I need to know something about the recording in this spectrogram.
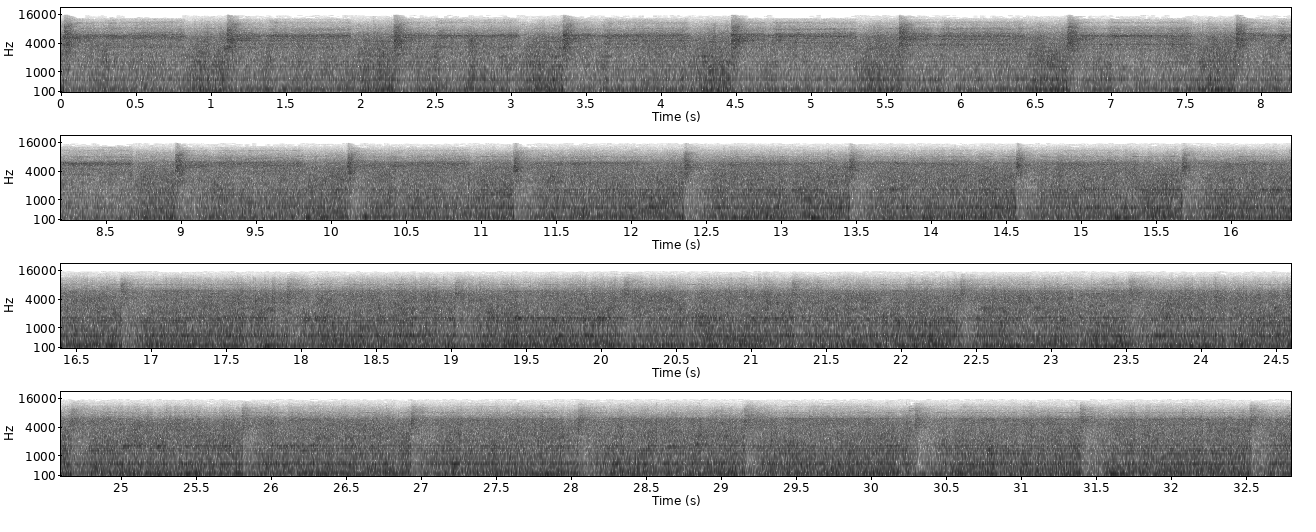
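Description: Single-colour printer with rotary die cutter for corrugated board running: a steady mechanical clatter with a sharp clack about once a second.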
